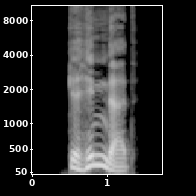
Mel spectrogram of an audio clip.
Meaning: past participle of hindern
- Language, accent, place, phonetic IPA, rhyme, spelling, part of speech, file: German, Germany, Berlin, [ɡəˈhɪndɐt], -ɪndɐt, gehindert, verb, De-gehindert.ogg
